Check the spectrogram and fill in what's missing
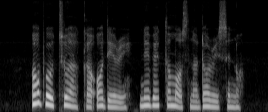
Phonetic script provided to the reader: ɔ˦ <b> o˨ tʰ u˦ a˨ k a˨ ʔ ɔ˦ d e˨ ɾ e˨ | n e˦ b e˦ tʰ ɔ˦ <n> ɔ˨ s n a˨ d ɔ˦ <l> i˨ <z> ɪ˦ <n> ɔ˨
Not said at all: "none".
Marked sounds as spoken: b, m, ɾ, s, n

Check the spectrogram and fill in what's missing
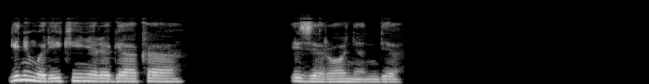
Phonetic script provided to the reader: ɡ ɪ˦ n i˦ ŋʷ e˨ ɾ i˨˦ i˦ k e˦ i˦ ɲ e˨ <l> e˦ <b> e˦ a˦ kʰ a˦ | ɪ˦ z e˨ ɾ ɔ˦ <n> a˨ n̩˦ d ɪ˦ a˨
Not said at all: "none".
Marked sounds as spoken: ɾ, ɡ, ɲ

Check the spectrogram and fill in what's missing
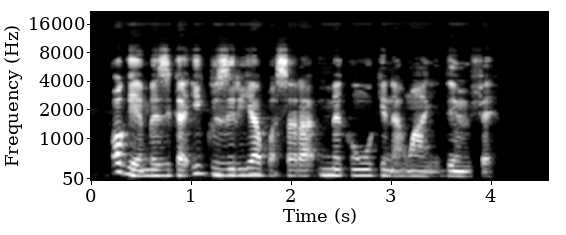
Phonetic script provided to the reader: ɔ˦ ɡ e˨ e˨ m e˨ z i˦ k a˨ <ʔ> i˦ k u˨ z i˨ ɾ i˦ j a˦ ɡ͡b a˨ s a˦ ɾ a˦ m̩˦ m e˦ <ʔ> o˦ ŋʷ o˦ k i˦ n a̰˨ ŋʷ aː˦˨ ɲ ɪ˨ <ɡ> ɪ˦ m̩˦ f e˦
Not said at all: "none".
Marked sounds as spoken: ʔ, k, d

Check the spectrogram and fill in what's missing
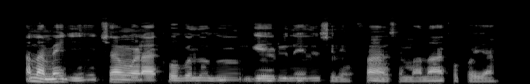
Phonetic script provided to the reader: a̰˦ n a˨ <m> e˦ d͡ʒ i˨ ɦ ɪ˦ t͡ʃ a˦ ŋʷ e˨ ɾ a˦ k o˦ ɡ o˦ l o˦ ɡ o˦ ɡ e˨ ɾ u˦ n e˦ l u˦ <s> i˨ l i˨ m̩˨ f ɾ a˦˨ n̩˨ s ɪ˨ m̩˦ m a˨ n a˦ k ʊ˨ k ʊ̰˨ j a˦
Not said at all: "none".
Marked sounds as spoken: m, s

